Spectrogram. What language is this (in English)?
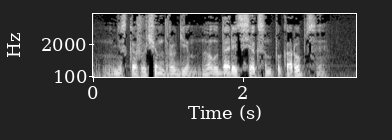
Russian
